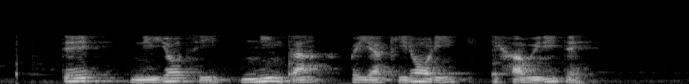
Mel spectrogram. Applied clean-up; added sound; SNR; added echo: neural separator model SepFormer DNS4.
